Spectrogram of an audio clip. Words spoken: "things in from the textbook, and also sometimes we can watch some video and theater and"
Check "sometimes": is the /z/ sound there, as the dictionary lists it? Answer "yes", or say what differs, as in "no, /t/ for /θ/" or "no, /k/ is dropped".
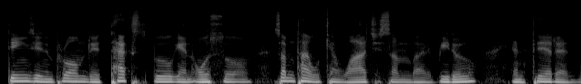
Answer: no, /z/ is dropped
